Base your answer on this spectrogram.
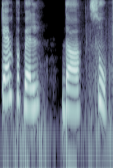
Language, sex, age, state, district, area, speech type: Punjabi, female, 18-30, Punjab, Kapurthala, rural, spontaneous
